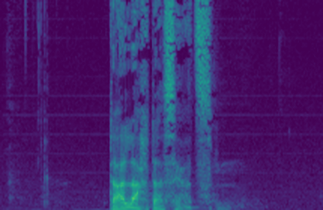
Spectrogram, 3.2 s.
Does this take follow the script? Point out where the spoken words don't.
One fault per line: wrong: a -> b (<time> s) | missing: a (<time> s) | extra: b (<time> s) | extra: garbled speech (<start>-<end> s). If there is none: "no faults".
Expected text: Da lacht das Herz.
no faults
